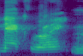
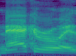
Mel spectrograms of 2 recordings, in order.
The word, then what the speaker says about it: McIlroy: Rory McIlroy. – McIlroy, there we go.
